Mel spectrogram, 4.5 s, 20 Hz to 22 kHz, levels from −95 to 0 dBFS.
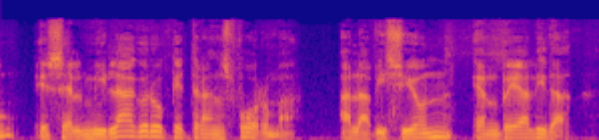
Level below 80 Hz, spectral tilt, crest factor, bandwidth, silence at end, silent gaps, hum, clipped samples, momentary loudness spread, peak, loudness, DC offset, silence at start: -50 dBFS; -4 dB/octave; 16 dB; 12.5 kHz; 0.25 s; none; none; under 0.1%; 7 LU; -8 dBFS; -24 LUFS; under 0.1%; 0 s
